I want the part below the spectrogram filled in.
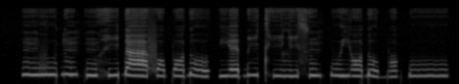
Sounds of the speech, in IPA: ũ˨ɣu˨ɗũ˦˨ kʷũ˨hi˦ ɗaː˨fɔ˨pɔ˨˦ɗo˨ | jɛ˨ɓi˦˨tʰi˨li˨ sũ˦ k͡pu˦jɔ˦ɗo˨ bɔ˨k͡puː˦

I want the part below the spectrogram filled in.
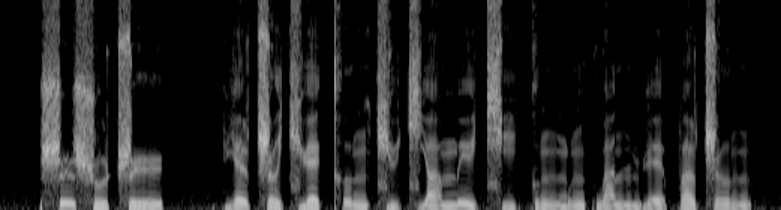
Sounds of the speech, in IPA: ʂɻ̩˨˦ ʂu˥˨ʈ͡ʂɻ̩˥˨ | pjɛ˨˩ʈ͡ʂɤ˥˨t͡ɕɥɛ˥˨ kʰɤ˨˦ŋt͡ɕy˥˨t͡ɕjä˨˦ me˨˩ɪ̯t͡ɕʰi˥˨ kʊ˥˨ŋmʊ˥˨ŋkwa˨˩n mɥɛ˨˦ pä˥˨ʈ͡ʂɤ˥˨ŋ

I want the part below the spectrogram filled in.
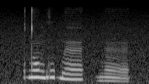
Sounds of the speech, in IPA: dɔ̃˦ɡu˦bɛ̃˧ | ɡɛ̃˨

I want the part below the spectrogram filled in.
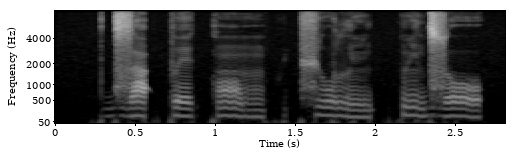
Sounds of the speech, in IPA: d͡za˦ʔpe˦kɔ̃˥˧m | t͡ɕu˧ lĩ˨k̚ pĩ˦d͡zo˥˧

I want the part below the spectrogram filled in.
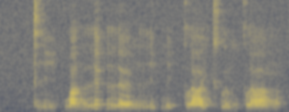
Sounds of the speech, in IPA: triː˨˩kwa˧nre˥˩ʔ rɛː˩˦ŋ ri˨˩ʔni˨˩t̚ klaː˧jkʰlɯ˧ŋ kla˦˥ŋ

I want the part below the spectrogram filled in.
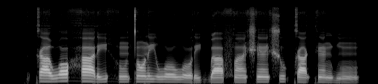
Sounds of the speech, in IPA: ka˧wɔ˦ ha˦˨ɾi˨˦ hũ˧tɔ̃˦ɾi˧wo˧ wo˨ɾi˧ɡ͡ba˧ fã˧ʃɛ̃˦ ʃu˦ka˧kɛ̃˧ ɡ͡bũ˨

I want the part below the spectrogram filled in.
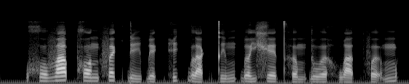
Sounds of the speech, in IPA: xo˧vaː˦˥p̚xɔ˧nfɛ˦˥k̚ ɗi˨˩ɓe˨˩k̚hi˦˥k̚ la˨˩k̚t̪i˨˦m ɓə˨˦jxe˧t̪ʰə˨˩mɗu˨˩ə̯ hwa˨˩t̚fə̰˧˥m

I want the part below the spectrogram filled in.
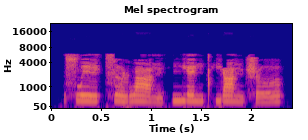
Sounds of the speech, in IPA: swe˥˧ɪ̯ t͡sɤ˥˧ɻwɑ˥˩ŋ | n̪jɛ˥˧nt̪ʰjɑ˥˩ŋ ʂɤ˧˥

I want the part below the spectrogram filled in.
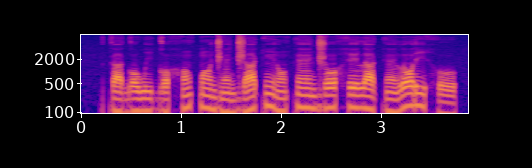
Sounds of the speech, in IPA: ka˨ɡɔ˨wi˨ɡɔ˨ hɔ̃˨˦k͡pɔ̃˧d͡ʒɛ̃˨ d͡ʒa˨˦kĩ˦˨ ɾɔ̃˧kɛ̃˦ d͡ʒɔ˦he˦la˦˨kɛ̃˧ lɔ˦ɾi˦˨ho˨

